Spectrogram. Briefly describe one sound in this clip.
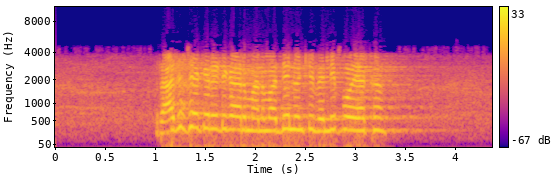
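An older woman speaks with feeling into a microphone over loudspeakers.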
